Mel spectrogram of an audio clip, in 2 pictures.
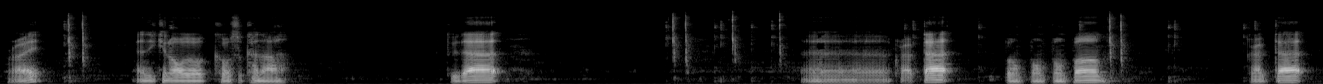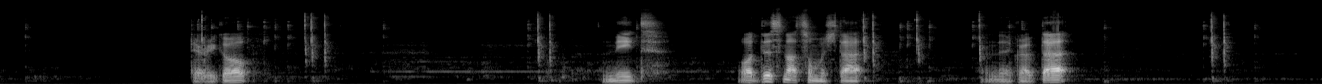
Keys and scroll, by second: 5.9 z, 10.3 z, 15.5 z, 17.8 z, 21.1 z, 24.5 z.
